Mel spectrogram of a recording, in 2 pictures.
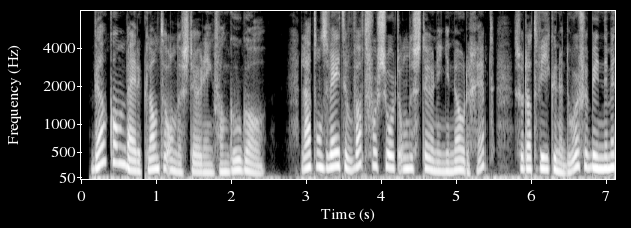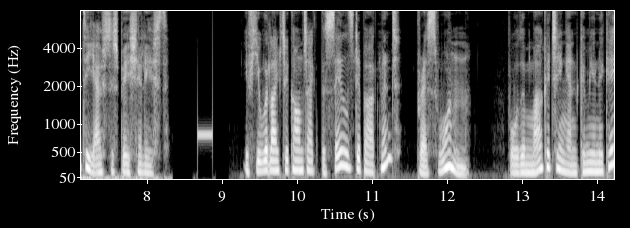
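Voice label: Multilingual ON HOLD English French Dutch Flemish German Studio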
